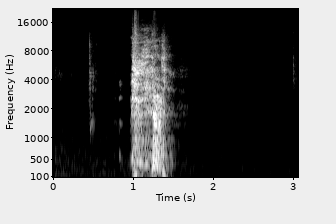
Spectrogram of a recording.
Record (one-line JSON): {"cough_length": "3.1 s", "cough_amplitude": 32768, "cough_signal_mean_std_ratio": 0.31, "survey_phase": "beta (2021-08-13 to 2022-03-07)", "age": "65+", "gender": "Male", "wearing_mask": "No", "symptom_none": true, "smoker_status": "Never smoked", "respiratory_condition_asthma": false, "respiratory_condition_other": false, "recruitment_source": "REACT", "submission_delay": "3 days", "covid_test_result": "Negative", "covid_test_method": "RT-qPCR"}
